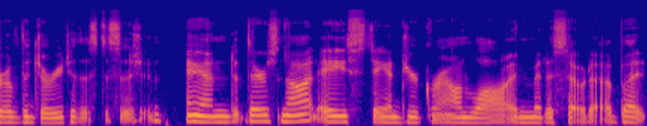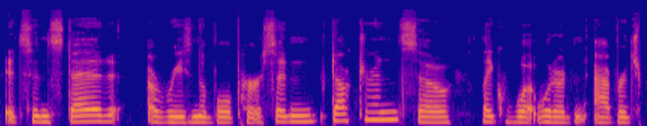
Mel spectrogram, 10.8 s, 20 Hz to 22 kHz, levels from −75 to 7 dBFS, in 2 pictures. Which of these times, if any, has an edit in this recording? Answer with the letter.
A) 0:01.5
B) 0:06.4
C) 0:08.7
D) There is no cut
A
